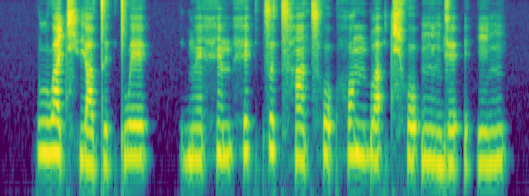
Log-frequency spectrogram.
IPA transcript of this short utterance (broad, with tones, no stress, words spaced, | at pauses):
lwa˦ t͡ɕʰja˨˩t̪e˨k̚t̪we˥˧ | bẽ˧ hẽ˧mhe˦k̚ t͡sə˥˧t͡sʰã˧t͡sʰo˦ʔhɔ˦n ba˦ʔt͡ɕʰo˦ʔŋĩ˧ ɡe˦ʔ | i˨˦ŋ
